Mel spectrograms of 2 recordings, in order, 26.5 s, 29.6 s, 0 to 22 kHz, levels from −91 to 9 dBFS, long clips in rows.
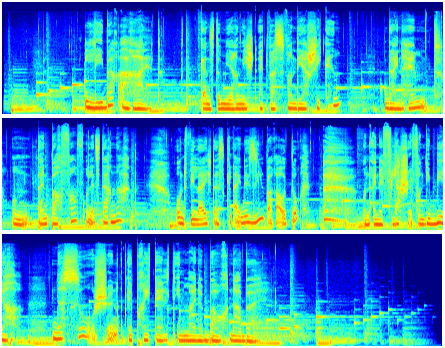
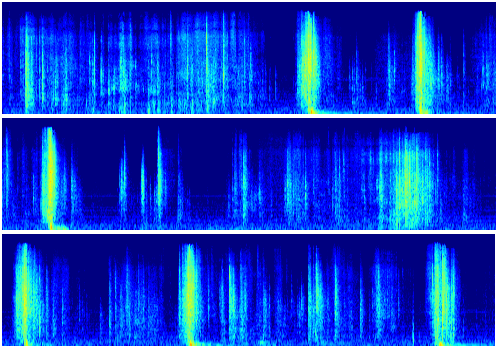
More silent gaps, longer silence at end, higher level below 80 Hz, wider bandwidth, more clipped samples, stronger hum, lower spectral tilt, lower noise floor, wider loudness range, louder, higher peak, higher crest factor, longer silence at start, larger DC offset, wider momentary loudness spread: neither; second, 0.6 s vs 0.85 s; first, -34 dBFS vs -46 dBFS; about the same, 17 kHz vs 16.5 kHz; neither; neither; first, -5 dB/octave vs 0 dB/octave; second, -52 dBFS vs -69 dBFS; second, 3 LU vs 20 LU; first, -17 LUFS vs -25 LUFS; second, -4 dBFS vs 0 dBFS; second, 14 dB vs 32 dB; second, 0.1 s vs 0.45 s; neither; second, 14 LU vs 29 LU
